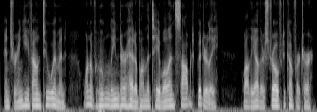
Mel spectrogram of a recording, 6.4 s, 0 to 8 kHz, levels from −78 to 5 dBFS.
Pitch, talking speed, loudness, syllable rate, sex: 110 Hz, 225 wpm, -19 LUFS, 7.1 syllables/s, male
